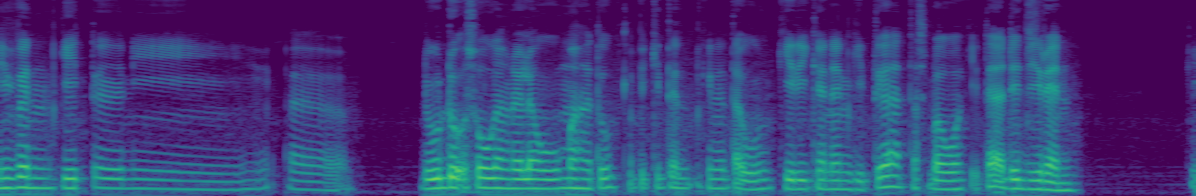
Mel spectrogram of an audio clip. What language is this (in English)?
Malay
